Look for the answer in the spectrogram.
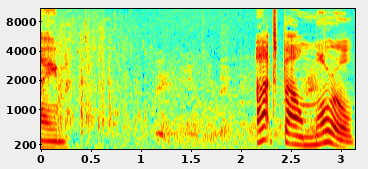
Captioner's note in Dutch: mensen kletsen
